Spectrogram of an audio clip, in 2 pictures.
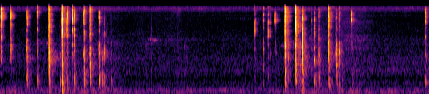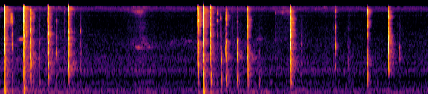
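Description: Typing on a computer keyboard, in four short runs of keystrokes with pauses between.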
